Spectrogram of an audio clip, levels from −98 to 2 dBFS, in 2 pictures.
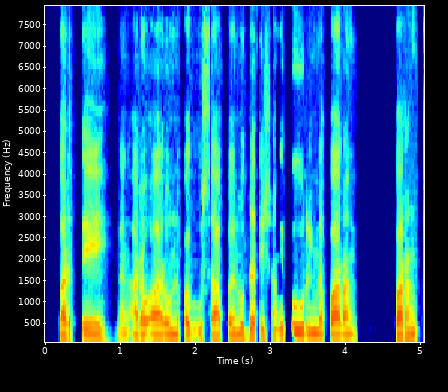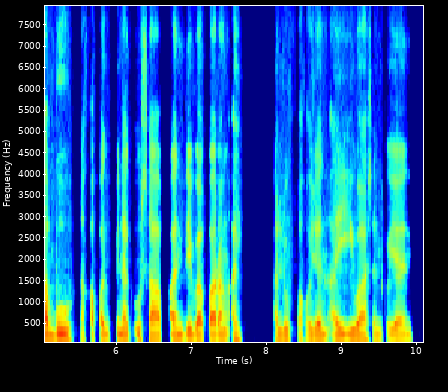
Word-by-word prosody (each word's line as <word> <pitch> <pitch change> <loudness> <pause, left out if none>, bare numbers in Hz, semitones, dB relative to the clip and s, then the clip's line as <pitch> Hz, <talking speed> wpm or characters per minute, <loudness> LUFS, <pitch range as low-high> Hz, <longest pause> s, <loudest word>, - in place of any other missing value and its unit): parte 130 -3 +1
ng 125 -1 -6
araw-araw 125 0 +3
na 125 -1 +1
pag-uusapan. 120 0 0
Wag 155 +1 0
natin 180 +1 +1
siyang 175 0 -3
ituring 150 -2 +2
na 140 - +1
parang, 130 -1 +3 0.6
parang 135 +1 +5
taboo 130 +1 +3
na 125 - -11
kapag 125 0 -4
pinag-usapan 120 -2 -1
'di 115 - +2
ba 110 -2 +3
parang, 115 +1 +1
ay 130 -2 -2 0.5
aloof 115 -1 -3
ako 115 0 -6
diyan, 120 0 0
ay 125 0 -1
iwasan 110 0 -2
ko 115 - -13
yan 115 0 -3
125 Hz, 160 wpm, -24 LUFS, 115-135 Hz, 0.6 s, parang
